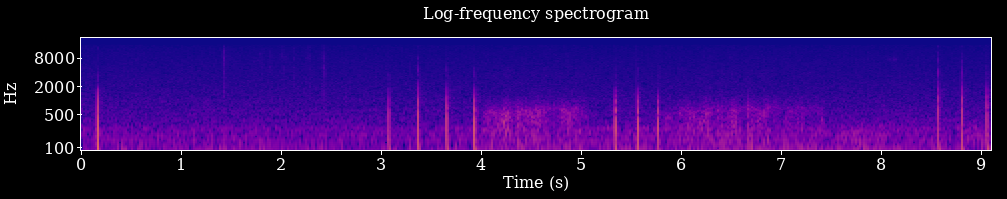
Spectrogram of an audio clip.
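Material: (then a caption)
Wood. Two small solid brown wooden cubes are held in the fingers and tapped against each other near the microphone, giving sharp, dry clicks with almost no ring. A single click is followed by a run of four, then three, then a final three. Soft rustling fills the gaps between the groups of clicks.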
